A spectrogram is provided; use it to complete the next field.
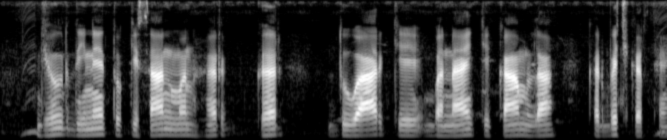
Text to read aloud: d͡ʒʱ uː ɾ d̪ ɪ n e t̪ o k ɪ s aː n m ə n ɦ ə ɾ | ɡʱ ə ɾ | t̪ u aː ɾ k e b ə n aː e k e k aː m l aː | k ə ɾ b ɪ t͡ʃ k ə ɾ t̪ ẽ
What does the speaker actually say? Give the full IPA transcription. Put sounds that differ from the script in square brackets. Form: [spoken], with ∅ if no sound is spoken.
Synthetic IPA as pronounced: d͡ʒʱ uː ɾ d̪ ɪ n e t̪ o k ɪ s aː n m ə n ɦ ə ɾ | ɡʱ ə ɾ | [d̪] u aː ɾ k e b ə n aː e k e k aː m l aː | k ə ɾ b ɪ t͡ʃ k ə ɾ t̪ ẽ

